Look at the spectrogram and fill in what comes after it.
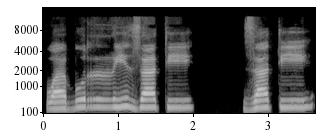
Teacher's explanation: Zanya jangan panjang, nggak ada mat.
